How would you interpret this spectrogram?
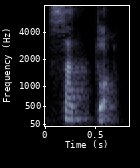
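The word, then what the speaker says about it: sattva: a salir decir sarva pero si yo veo satva no tengo que decir satva es importante recordar que después de una consonante la tengo que pronunciar como una u satua y luego está la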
